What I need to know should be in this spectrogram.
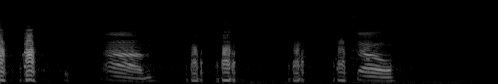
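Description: Ducks quack loudly and close by in short bursts.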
